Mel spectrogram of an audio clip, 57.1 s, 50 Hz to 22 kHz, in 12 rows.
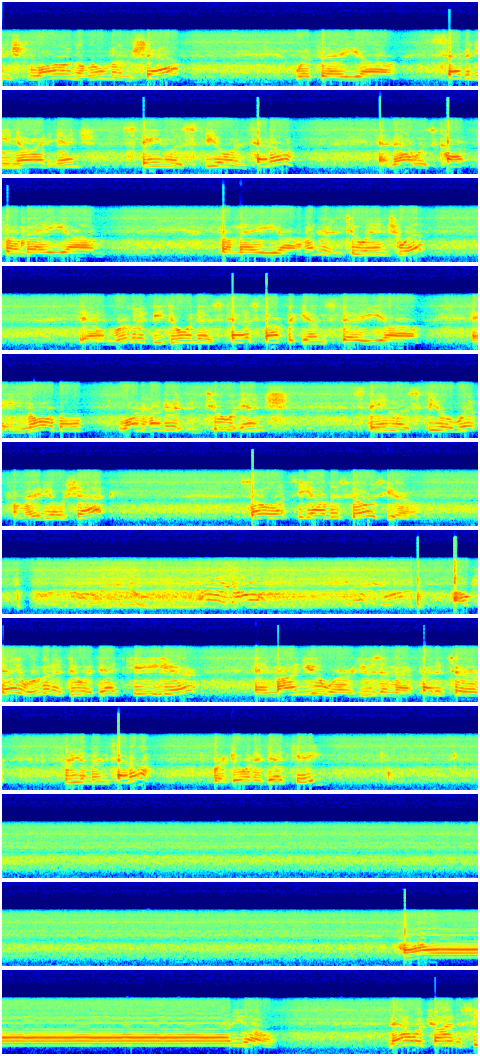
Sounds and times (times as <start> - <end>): Radio: 0.0 - 1.8, 2.6 - 10.6, 11.2 - 13.8, 14.6 - 25.0, 25.7 - 41.3, 51.2 - 55.2, 56.0 - 57.1
Speech: 0.0 - 1.8, 2.9 - 7.8, 8.5 - 10.6, 11.7 - 13.8, 15.0 - 22.0, 22.6 - 25.0, 26.2 - 28.0, 28.9 - 31.3, 32.0 - 39.6, 40.2 - 41.4, 51.6 - 52.6, 53.3 - 55.1, 56.2 - 57.1.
